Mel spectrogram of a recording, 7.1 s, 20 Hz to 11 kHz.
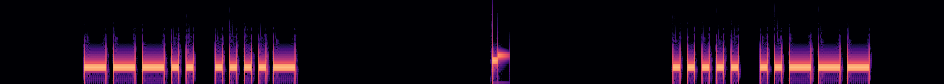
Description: Morse code, heard as a keyed tone, about 22 wpm, 700 Hz. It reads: 84 52
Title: Numbers - 2-Digit 22wpm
